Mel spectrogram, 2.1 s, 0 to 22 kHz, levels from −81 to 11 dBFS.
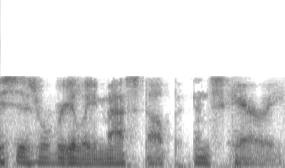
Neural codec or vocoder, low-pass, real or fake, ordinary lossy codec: codec, 16 kHz, about 1 kbps, DyCAST, with the encoder's durations; 7.2 kHz; fake; AAC, 16 kbps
